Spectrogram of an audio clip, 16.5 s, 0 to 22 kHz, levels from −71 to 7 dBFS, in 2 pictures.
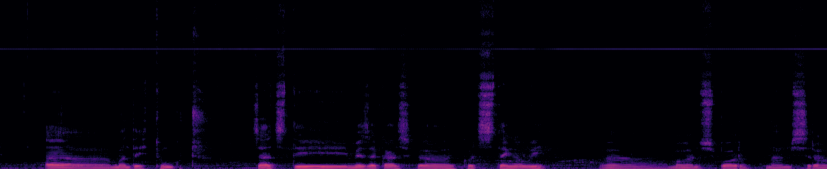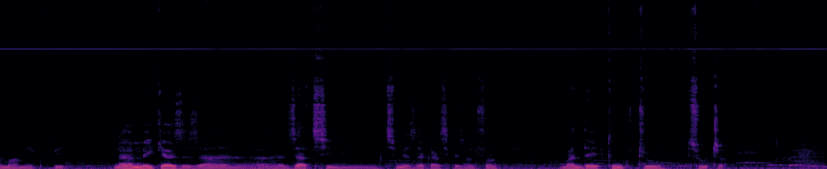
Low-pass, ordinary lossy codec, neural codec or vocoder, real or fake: none; none; none; real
